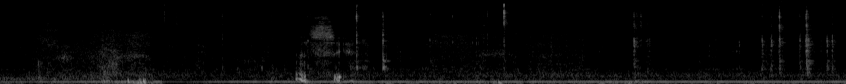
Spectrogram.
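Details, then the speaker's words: Unknown-brand hugger ceiling fan, dirty, running on medium: low steady motor hum with scattered irregular clicks and light scrapes; owner suspects bearings, scraping, or the ground wire, cause unconfirmed. "is medium I don't know what that sound is it's either bearings or it's scraping I or maybe it's the ground wire that I couldn't get to do anything I don't know either way that is making noise"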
